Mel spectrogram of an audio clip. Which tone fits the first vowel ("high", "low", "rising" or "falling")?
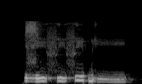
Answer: low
